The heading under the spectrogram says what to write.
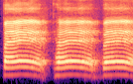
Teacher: बिल्कुल पै फै बै ऐसे बोलते हैं तब होठों को गति करनी पड़ती है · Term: ओष्ठीय अक्षर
